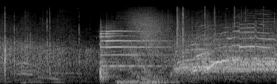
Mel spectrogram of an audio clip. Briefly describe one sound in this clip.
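A game show board rings out with a bright chime.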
